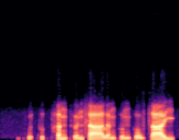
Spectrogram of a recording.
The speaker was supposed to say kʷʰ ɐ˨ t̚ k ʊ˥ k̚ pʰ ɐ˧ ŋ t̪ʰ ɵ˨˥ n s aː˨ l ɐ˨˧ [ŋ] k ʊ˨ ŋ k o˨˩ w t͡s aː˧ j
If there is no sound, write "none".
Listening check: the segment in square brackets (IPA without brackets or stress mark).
ŋ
